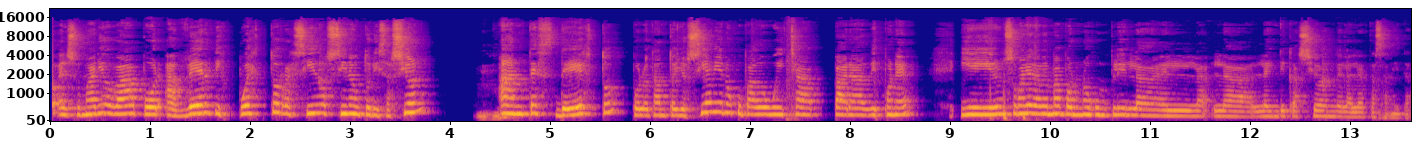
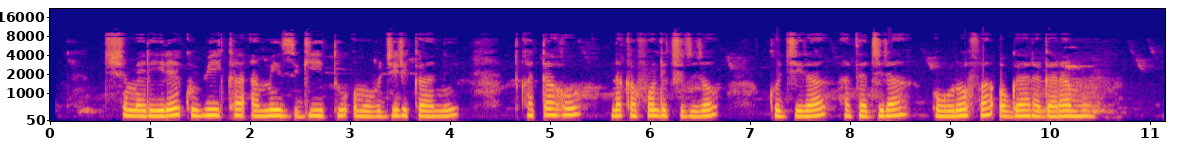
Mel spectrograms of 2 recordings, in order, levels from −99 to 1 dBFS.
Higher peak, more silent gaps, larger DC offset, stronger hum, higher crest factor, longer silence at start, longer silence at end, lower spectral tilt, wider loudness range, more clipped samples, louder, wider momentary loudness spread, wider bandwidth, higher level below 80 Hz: second, -4 dBFS vs 0 dBFS; first, 3.96-4.22 s vs none; neither; neither; about the same, 18 dB vs 14 dB; second, 0 s vs 0.35 s; second, 0 s vs 0.6 s; second, -4 dB/octave vs -6.5 dB/octave; about the same, 4 LU vs 3 LU; neither; second, -22 LUFS vs -13 LUFS; first, 11 LU vs 8 LU; first, 15.5 kHz vs 9.2 kHz; second, -62 dBFS vs -56 dBFS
